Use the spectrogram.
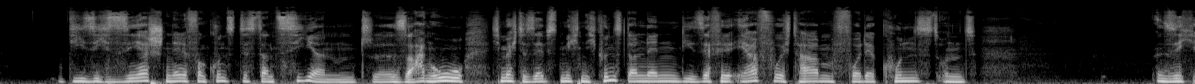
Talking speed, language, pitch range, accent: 135 wpm, German, 115-145 Hz, German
